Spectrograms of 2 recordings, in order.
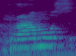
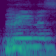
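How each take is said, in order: First: The name is said with Spanish-style vowels. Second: The name is said with English-style vowels. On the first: This is the family's original form of the name. The speaker calls it right. "the names were really Ramos" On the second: This is the adapted local form of the name. The speaker calls it wrong. "they anglicized the names to Rames"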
